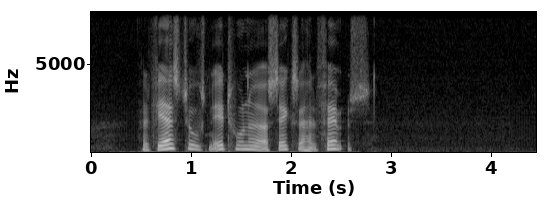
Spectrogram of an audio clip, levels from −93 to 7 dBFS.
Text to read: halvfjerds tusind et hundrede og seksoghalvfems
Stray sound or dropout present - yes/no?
no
